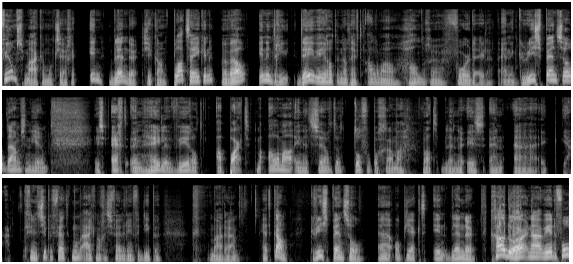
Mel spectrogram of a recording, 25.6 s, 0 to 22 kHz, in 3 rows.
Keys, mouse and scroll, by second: 24.3 shift+middle click, 25.0-25.5 scroll down 1.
